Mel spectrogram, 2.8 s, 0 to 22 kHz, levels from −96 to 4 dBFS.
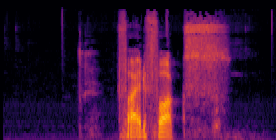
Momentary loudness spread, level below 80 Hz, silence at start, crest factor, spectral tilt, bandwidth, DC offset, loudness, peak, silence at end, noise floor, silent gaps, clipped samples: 14 LU; -58 dBFS; 1.2 s; 22 dB; -3.5 dB/octave; 16.5 kHz; under 0.1%; -21 LUFS; -2 dBFS; 0.5 s; -71 dBFS; none; under 0.1%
